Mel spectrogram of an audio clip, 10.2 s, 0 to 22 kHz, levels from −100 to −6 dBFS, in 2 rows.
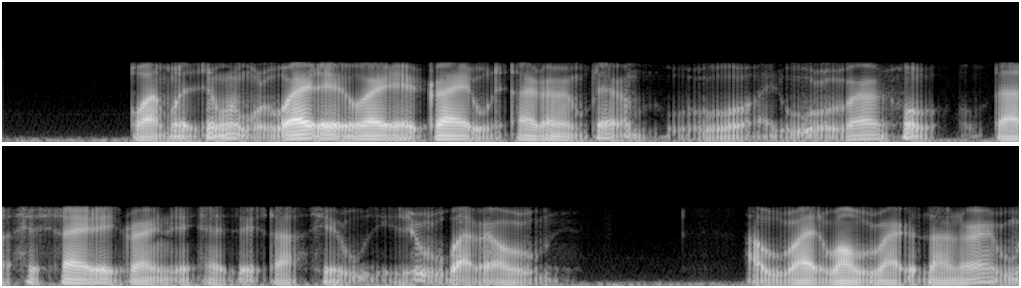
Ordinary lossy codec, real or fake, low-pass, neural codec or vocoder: none; fake; 3.6 kHz; autoencoder, 22.05 kHz, a latent of 192 numbers a frame, VITS, trained on many speakers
